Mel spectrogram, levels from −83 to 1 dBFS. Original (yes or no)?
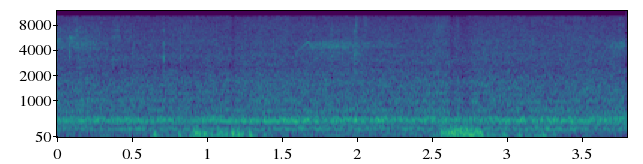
yes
